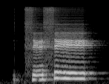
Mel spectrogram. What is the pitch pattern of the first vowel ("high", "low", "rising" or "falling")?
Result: rising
